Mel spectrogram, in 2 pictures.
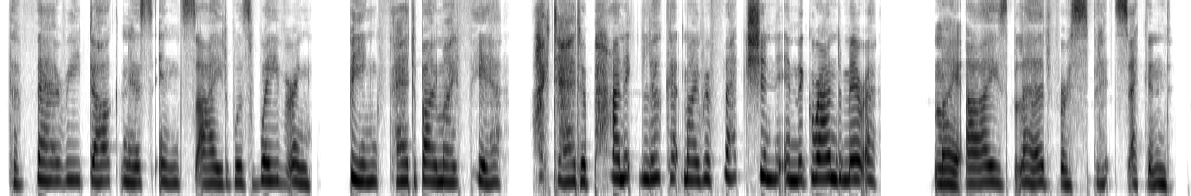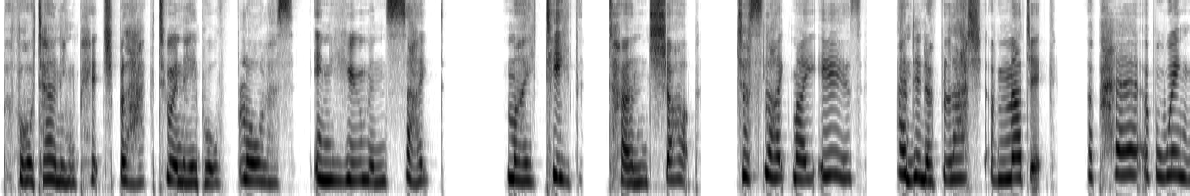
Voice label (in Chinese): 外籍英语女声 角色 恐惧带哭腔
